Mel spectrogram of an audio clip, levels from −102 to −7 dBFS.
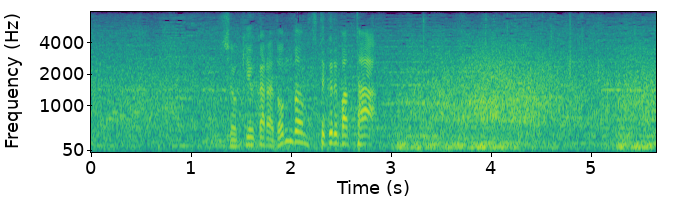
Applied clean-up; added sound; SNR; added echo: none; none; none; none.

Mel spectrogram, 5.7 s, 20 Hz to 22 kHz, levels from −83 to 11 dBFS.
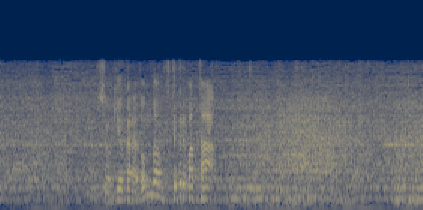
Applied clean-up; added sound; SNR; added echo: none; none; none; reverberation time 0.2 s.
